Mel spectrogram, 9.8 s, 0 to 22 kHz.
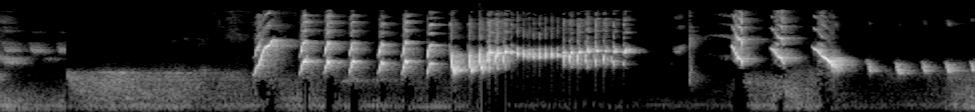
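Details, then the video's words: Very active White-rumped shama delivering a loud series of sharp, rapidly repeated high notes, a trilling stretch, then more bright whistled notes after a short pause; faint background hiss at the start. "Audio Gacor MURAI BATU Extra Rewel Cukup 1 Burung"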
